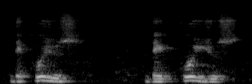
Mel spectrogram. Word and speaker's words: de cujus: elegantemente, como los romanos, de cuyus, se escribe de cujus.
